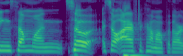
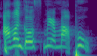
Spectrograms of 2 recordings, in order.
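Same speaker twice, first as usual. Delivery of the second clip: high fast comic voice; 10 semitones higher, faster than usual. Pretend. Joining the clown impression.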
